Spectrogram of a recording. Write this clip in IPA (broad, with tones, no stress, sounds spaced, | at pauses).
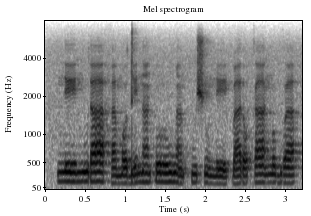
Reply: n eː˧ ŋ u˧ ɾ aː˦˨ h a˨ m ɔ˨ d e˦ n ã˦ k͡p oː˦ w ã˨ kʷ ɨ˧ ʃ ũ˨ n eː˨ k͡p a˧ ɾ ɔ˧ k aː˦ ŋ ɔ˦ ɡʷ a˦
